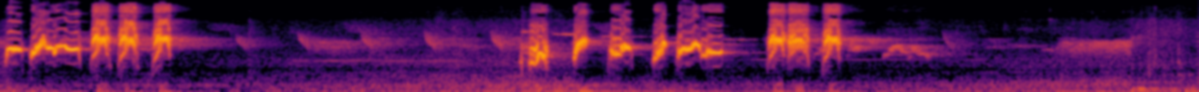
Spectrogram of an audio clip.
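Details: Competition song of a decoy red-whiskered bulbul for training other birds, with three separate bursts of fast, bright chirps and tumbling warbles split by short quiet gaps.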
